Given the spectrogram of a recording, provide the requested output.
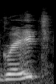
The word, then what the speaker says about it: great: meant but peat and sweat but great, the last word rhymes with freight and weight.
